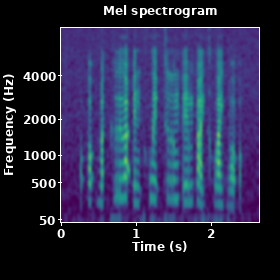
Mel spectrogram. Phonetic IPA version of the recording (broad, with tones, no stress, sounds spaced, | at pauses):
ʔ ɔ˥˩ ʔ b a˦˥ t̚ k r ɯ˥˩ a̯ ʔ e˧ n kʰ w e˥˩ ʔ t r o˥˩ m ʔ eː˦˥ m p a˨˩ j kʰ w a˧ j b ɔ˨˩ ʔ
